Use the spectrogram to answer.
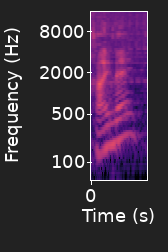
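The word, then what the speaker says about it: Jaime: In some countries, I think the way my name is spelled would be pronounced haime, but uh Jamie has always been how it's pronounced.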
